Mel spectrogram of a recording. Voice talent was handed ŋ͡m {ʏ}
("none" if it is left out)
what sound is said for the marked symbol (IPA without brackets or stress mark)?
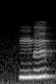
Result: ʏ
